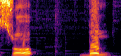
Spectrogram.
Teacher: শ্রবণ, শ্রবণের বেলায় রফলার আগে তো অ ছিলই, সেটা ওকার তো হলেই, কিন্তু এইখানে শ্রবণের উচ্চারণ কিন্তু তালব বসা হয়নি, এখানে শ্রবণের উচ্চারণ কিন্তু কি হয়েছে, মানে তালব বসার উচ্চারণ কিন্তু দন্তসা হয়েছে। তো তালব বসার উচ্চারণ যেহেতু দন্তসা হয়েছে, তাই এই দন্তসার উচ্চারণ এখানে দেওয়া হয়েছে শ্রবণ, ওকার।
